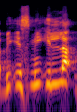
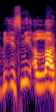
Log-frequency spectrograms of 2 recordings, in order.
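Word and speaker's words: بسم الله: लेकिन जब लफ्ज़ अल्लाह कलाम के बीच में आएगा तो बिस्मिल्लाह होगा। बिस्मिल्लाह बिस्मि अल्लाह नहीं होगा।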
